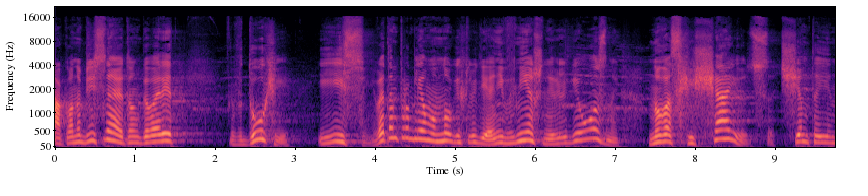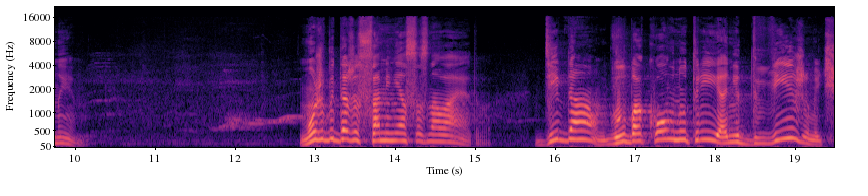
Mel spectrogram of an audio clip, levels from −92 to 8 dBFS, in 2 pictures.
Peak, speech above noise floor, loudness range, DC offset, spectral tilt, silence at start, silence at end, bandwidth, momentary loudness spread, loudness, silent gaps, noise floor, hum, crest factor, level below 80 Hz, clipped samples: -2 dBFS; 38 dB; 7 LU; under 0.1%; -4.5 dB/octave; 0 s; 0 s; 17 kHz; 13 LU; -22 LUFS; none; -60 dBFS; none; 20 dB; -54 dBFS; under 0.1%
